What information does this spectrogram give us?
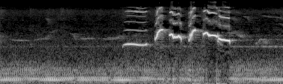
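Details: White-rumped shama song meant to provoke rival shamas: a brief rush of bright whistled notes and quick slurred chips lasting under a second, after a quiet start with a steady low hum.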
